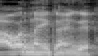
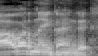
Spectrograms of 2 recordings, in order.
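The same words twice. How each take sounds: The two takes are said the same way.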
